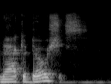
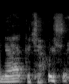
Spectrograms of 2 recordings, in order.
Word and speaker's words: Natchitoches: asking Google how to pronounce it, and they're coming back and fucking Google's pronouncing it Natchitoches.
